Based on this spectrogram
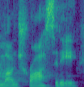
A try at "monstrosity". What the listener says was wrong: Monstrosity. There's definitely an S in there. This is a monstrosity.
